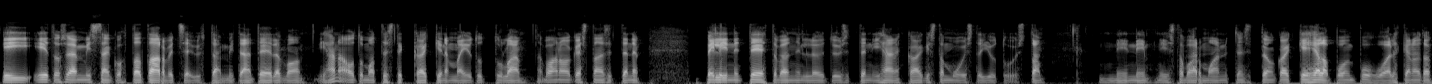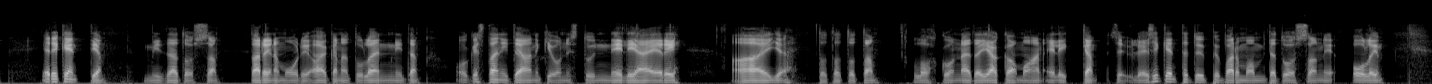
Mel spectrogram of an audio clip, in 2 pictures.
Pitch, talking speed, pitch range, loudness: 95 Hz, 150 wpm, 90-100 Hz, -24 LUFS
